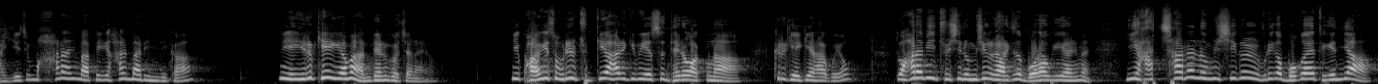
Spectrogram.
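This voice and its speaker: A man preaching a church sermon in a high voice. He speaks earnestly and acts out the grumbling lines he quotes. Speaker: pastor.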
